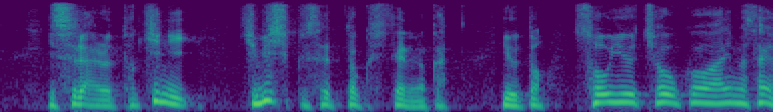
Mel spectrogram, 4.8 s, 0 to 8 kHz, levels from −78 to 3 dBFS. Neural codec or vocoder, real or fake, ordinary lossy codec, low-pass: none; real; Opus, 32 kbps; 7.2 kHz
